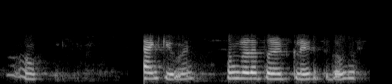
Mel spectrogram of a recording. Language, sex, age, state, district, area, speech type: Tamil, female, 18-30, Tamil Nadu, Nagapattinam, rural, conversation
